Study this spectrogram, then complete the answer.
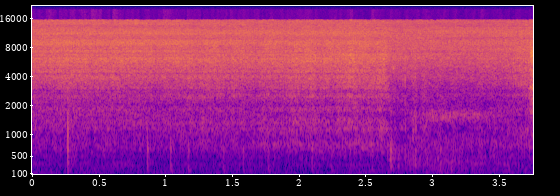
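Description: Airbrush spraying a base coat in tight lines along a masking shield, giving a steady close hiss of air and paint with faint clicks from handling, no talking.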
